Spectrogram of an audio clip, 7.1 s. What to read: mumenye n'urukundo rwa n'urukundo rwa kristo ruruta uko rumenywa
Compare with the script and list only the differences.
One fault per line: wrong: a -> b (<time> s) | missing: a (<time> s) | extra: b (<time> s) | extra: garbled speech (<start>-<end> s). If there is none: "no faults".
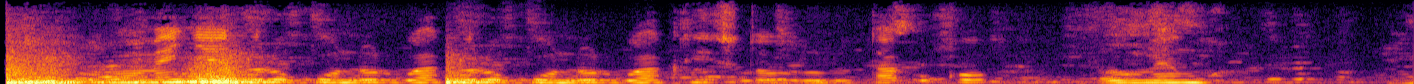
no faults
